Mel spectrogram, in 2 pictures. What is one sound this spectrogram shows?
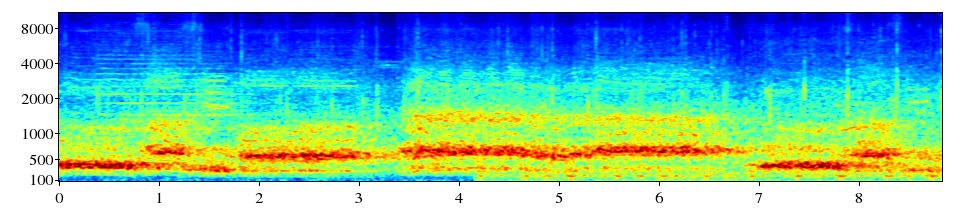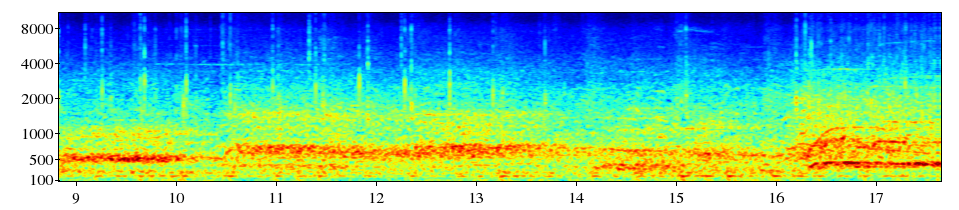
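A large crowd chants and sings loudly in an echoing arena.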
